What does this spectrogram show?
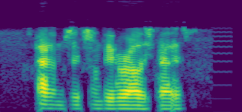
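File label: Police Southwest District Disp, radio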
